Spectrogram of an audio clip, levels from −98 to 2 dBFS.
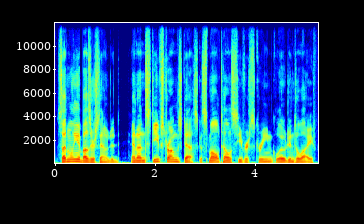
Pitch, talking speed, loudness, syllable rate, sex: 110 Hz, 180 wpm, -18 LUFS, 5.2 syllables/s, male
